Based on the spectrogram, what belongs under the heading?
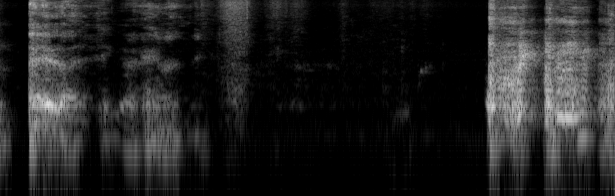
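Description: Harsh, congested throat-clearing and coughing in two bursts separated by a brief silence, heard as a coughing fit with forceful throat clearing.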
